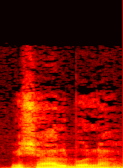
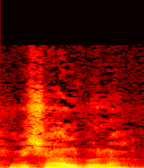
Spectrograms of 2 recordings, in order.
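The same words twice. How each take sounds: The two takes are said the same way.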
